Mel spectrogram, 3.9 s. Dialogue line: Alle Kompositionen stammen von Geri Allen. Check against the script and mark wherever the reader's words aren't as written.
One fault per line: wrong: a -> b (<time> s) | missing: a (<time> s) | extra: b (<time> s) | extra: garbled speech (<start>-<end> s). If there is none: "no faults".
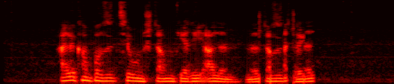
missing: von (1.7 s)
extra: garbled speech (2.4-3.1 s)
